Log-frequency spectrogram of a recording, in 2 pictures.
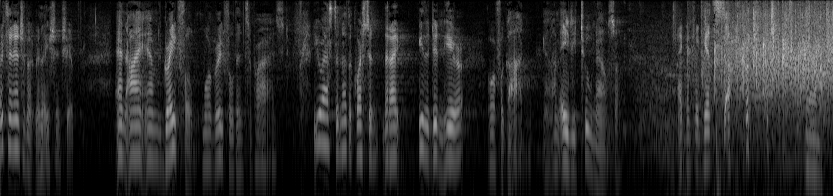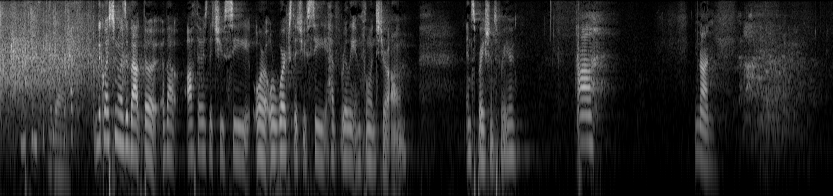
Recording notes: LIVE from the NYPL. LIVE closes the Fall 2013 season with a conversation.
